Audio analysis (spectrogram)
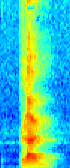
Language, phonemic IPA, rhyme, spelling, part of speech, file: Dutch, /plœy̯m/, -œy̯m, pluim, noun / verb, Nl-pluim.ogg
- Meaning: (noun) 1. a plume, feather 2. A compliment, praise, a feather on one's cap 3. a plume-shaped object or part of another organ, e.g. on a butterfly's wings 4. down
